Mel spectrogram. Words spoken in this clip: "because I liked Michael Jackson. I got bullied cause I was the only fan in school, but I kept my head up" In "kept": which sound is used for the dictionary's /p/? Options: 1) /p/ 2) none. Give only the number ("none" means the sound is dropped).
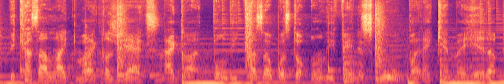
2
